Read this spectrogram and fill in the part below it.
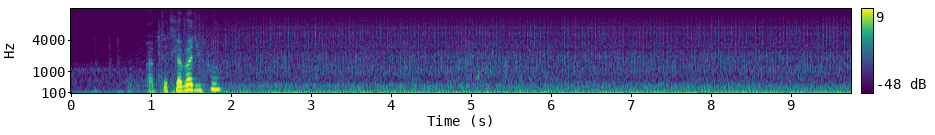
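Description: Water churns and splashes against a moving boat.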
